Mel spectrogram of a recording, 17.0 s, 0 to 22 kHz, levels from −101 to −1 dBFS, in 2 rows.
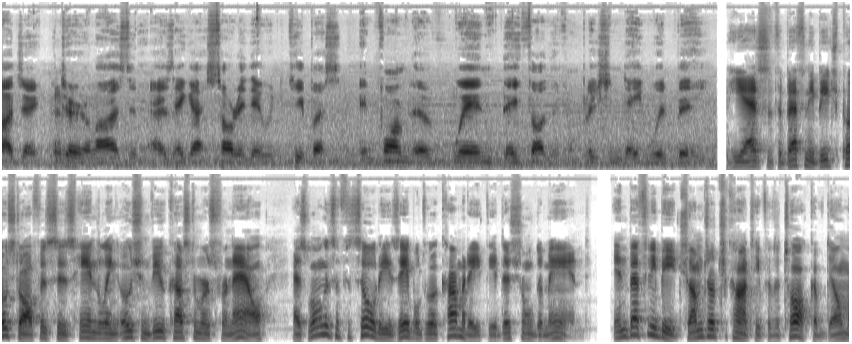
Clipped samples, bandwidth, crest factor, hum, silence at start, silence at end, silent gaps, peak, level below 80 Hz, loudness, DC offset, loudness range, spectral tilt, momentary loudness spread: under 0.1%; over 20 kHz; 24 dB; none; 0 s; 0 s; 7.16-7.24 s, 14.43-14.56 s; 0 dBFS; -72 dBFS; -22 LUFS; under 0.1%; 2 LU; -2.5 dB/octave; 9 LU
